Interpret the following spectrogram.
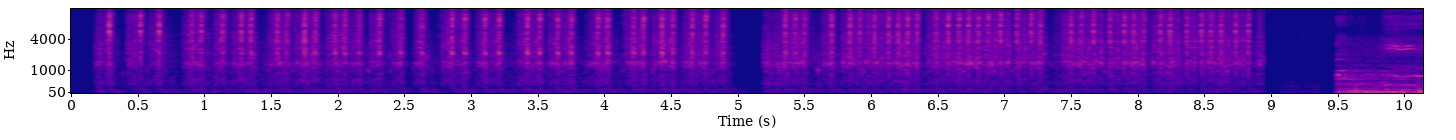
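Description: Typewriter-style typing sound effect: rapid keystroke clacks in two runs of about four and a half seconds each, with a brief break between them. Music with singing comes in near the end.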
